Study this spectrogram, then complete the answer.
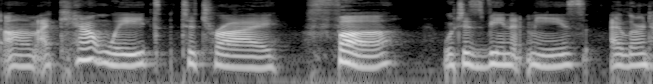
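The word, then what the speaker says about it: phở: we've had Chinese I can't wait to try phuh which is Viennese I learned how to pronounce it correctly I can't wait to try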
